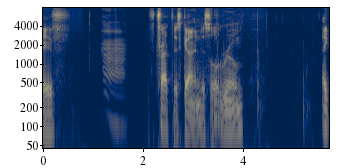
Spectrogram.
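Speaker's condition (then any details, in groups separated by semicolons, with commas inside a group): No condition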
